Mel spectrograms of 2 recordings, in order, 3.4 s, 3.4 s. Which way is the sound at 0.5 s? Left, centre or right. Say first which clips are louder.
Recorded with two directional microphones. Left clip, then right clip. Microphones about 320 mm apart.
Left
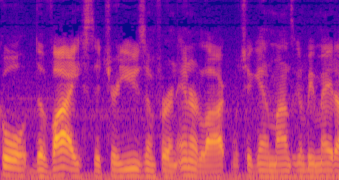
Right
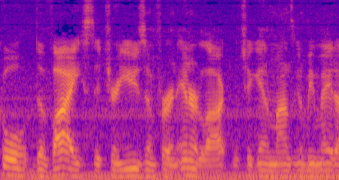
Left 4 dB; left.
